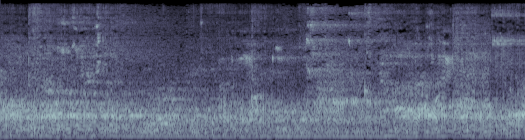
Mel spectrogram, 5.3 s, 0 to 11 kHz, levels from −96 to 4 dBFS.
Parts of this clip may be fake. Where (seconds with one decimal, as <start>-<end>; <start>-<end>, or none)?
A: 0.0-1.2; 2.0-2.8; 3.8-5.3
